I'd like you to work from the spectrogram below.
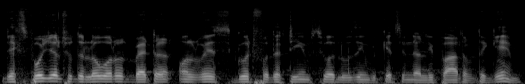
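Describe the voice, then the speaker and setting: A man's voice: mid-range voice, flat delivery, quick pace, a little mellow. A man commentating live on cricket, offering loosely phrased, explanatory analysis of play and players.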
